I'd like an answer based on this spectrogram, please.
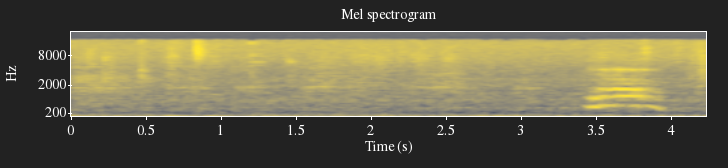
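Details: Domestic kittens of a mother cat named Gaia on a live foster cam during a weigh-in. One short, arching, harmonic meow rises and falls near the end over a steady low rumble of room noise.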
